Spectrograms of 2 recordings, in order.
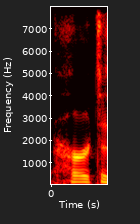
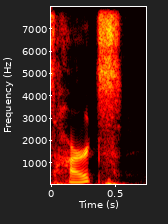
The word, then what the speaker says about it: Herts: And he's like, in England, Hurts is actually pronounced Hearts.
